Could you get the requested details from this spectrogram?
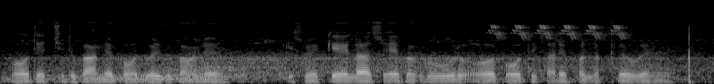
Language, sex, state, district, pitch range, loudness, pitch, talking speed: Hindi, male, Uttar Pradesh, Muzaffarnagar, 95-100 Hz, -29 LUFS, 100 Hz, 175 wpm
